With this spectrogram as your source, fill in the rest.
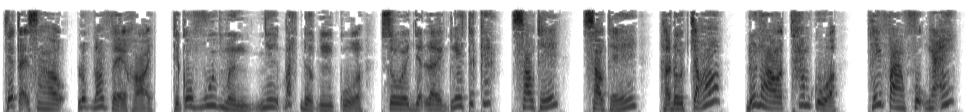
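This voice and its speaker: A husky-voiced man playing a jealous young lover who shouts and bites off each word in an audiobook. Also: high-pitched, big pitch swings, moderate pace, hardly any pauses, no room sound, muffled recording, pitched above the performer's own voice, heavily acted. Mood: accusing. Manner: shouting, spitting each word, teeth gritted. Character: young man, jealous and furious, then despairing.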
